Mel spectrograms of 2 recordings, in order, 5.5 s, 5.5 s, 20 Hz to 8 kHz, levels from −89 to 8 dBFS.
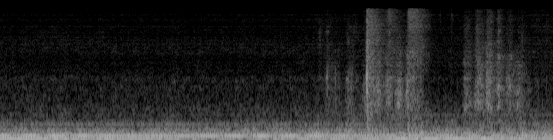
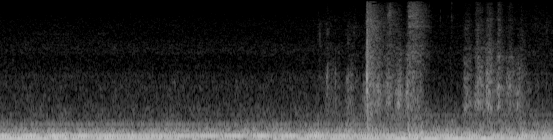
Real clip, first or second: second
